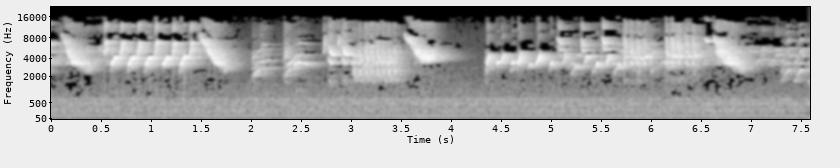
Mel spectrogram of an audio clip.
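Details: Powerful European goldfinch song, meant to bring in females and stimulate young goldfinches: dense, fast, high twittering phrases with descending buzzy slurs and two brief gaps, low hum in the background.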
